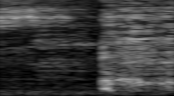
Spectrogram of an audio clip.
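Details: A smoker who says he is trying to cut down because smoking hinders his workouts gives a single short, rough cough over faint room noise; a smoker's cough.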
